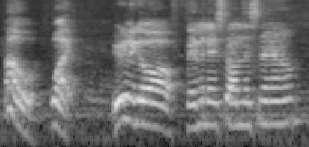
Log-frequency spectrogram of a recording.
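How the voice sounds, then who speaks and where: A man's voice: high-pitched, moderate pace, a little mellow, slight background noise, lightly acted. A man reading the part of an enthusiastic, easily defensive comic-book geek at a comedy table read. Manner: gushing, nerdy enthusiasm. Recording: roomy, distant mic.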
